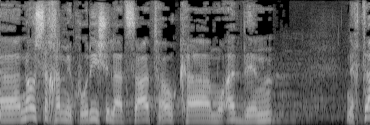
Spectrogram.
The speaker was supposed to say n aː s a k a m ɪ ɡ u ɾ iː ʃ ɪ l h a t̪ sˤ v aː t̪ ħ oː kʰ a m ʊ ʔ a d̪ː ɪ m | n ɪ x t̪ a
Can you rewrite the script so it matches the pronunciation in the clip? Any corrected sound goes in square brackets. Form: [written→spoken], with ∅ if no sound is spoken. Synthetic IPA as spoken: n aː s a [k→x] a m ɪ [ɡ→k] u ɾ iː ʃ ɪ l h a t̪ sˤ [v→ʕ] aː t̪ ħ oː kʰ a m ʊ ʔ a d̪ː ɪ m | n ɪ x t̪ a

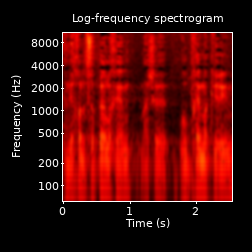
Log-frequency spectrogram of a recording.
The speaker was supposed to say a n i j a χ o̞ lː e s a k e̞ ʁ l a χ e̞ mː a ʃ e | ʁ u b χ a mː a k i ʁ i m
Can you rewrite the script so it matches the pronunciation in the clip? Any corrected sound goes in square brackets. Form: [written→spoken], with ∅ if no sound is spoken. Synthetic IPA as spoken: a n i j a χ o̞ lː e s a [k→p] e̞ ʁ l a χ e̞ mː a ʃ e | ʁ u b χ [a→e] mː a k i ʁ i m

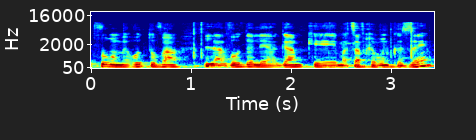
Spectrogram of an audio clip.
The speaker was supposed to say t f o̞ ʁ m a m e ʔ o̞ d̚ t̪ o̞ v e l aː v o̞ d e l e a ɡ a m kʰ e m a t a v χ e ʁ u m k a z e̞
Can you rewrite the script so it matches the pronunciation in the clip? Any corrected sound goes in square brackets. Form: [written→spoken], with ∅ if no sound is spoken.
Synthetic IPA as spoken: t f o̞ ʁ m a m e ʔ o̞ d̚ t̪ o̞ v [e→a] l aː v o̞ d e l e a ɡ a m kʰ e m a [t→t͡s] a v χ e ʁ u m k a z e̞

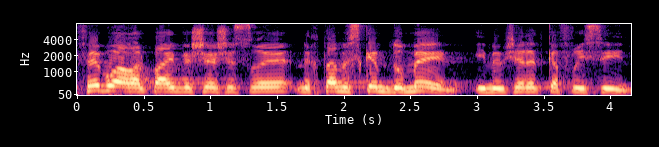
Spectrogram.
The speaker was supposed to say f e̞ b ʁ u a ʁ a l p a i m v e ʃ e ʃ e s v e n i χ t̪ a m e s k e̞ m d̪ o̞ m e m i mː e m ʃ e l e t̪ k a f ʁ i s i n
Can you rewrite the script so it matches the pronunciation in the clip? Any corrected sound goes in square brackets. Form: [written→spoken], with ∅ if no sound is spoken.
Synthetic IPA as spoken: f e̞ b ʁ u a ʁ a l p a i m v e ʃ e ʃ e s [v→ʁ] e n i χ t̪ a m e s k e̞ m d̪ o̞ m e m i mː e m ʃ e l e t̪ k a f ʁ i s i n

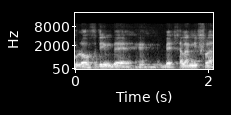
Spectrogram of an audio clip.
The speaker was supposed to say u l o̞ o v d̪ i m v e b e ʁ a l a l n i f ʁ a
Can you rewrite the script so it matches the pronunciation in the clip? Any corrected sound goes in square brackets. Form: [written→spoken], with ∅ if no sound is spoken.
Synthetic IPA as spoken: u l o̞ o v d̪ i m [v→b] e b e [ʁ→χ] a l a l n i f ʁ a

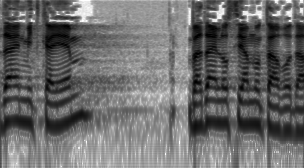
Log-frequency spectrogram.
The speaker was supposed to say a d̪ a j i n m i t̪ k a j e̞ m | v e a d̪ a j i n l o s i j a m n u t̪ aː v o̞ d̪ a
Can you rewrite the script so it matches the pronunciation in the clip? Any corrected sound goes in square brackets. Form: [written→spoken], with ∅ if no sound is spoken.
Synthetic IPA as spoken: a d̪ a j i n m i t̪ k a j e̞ m | v e a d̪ a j i n l o s i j a m n u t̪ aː v o̞ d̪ a

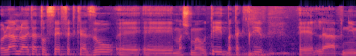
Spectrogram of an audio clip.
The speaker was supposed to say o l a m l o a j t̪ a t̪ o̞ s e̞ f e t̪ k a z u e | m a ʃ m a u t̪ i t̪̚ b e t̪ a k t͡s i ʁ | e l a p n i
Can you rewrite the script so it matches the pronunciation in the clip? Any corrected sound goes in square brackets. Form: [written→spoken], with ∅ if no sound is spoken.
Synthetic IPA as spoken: o l a m l o a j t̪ a t̪ o̞ s e̞ f e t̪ k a z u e | m a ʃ m a u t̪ i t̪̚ b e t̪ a k t͡s i [ʁ→v] | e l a p n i

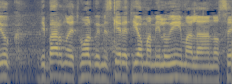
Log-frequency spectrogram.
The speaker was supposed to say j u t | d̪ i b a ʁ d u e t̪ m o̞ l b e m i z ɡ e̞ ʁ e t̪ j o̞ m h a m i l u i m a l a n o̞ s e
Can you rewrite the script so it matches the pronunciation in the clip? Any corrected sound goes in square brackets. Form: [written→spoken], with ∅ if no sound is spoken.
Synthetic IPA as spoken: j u [t→k] | d̪ i b a ʁ [d→n] u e t̪ m o̞ l b e m i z ɡ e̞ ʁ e t̪ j o̞ m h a m i l u i m a l a n o̞ s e

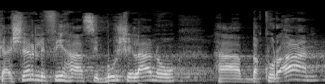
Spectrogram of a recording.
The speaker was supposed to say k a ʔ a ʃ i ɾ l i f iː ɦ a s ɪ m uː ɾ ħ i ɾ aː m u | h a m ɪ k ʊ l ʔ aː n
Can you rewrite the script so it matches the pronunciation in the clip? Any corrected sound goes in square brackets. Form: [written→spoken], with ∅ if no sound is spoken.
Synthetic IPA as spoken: k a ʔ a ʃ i ɾ l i f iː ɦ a s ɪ [m→b] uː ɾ [ħ→ʃ] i [ɾ→l] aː [m→n] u | h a [m→b] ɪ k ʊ [l→ɾ] ʔ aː n

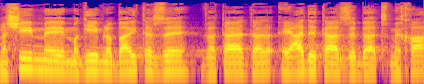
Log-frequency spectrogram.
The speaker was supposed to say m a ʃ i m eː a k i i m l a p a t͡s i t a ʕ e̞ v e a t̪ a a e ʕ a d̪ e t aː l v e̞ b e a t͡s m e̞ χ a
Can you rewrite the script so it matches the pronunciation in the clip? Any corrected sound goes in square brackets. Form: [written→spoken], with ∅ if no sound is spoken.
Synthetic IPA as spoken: [m→n] a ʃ i m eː a [k→ɡ] i i m l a [p→b] a [t͡s→∅] i t a [ʕ→z] e̞ v e a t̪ a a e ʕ a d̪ e t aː l [v→z] e̞ b e a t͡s m e̞ χ a

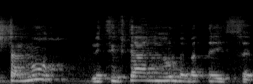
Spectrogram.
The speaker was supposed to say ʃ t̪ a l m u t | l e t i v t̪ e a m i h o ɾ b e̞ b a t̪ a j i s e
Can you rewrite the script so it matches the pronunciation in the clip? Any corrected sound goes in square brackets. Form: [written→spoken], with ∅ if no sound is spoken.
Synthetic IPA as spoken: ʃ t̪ a l m u t | l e [t→t͡s] i v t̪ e a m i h [o→u] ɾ b e̞ b a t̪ [a→e] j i s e

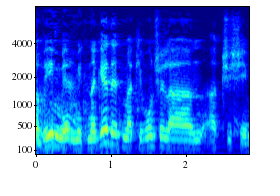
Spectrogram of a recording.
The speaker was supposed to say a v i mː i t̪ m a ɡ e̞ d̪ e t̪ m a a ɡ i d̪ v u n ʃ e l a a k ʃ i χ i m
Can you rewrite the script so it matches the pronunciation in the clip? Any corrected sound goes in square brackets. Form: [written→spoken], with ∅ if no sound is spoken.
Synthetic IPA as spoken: a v i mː i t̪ [m→n] a ɡ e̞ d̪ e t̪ m [a→e] a [ɡ→k] i [d̪→∅] v u n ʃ e l a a k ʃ i [χ→ʃ] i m

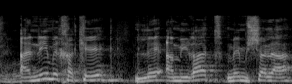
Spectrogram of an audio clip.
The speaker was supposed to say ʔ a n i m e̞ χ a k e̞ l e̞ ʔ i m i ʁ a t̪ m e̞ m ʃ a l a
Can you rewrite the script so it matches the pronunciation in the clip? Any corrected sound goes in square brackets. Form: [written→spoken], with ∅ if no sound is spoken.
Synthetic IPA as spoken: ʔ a n i m e̞ χ a k e̞ l e̞ ʔ [i→a] m i ʁ a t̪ m e̞ m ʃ a l a

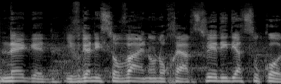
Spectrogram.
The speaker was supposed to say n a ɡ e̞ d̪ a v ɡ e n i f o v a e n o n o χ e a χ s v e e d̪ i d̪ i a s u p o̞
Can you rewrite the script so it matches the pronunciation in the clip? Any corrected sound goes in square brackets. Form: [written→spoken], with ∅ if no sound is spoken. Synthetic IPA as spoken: n [a→e] ɡ e̞ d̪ [a→i] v ɡ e n i [f→s] o v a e n o n o χ e a χ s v [e→i] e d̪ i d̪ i a s u [p→k] o̞

